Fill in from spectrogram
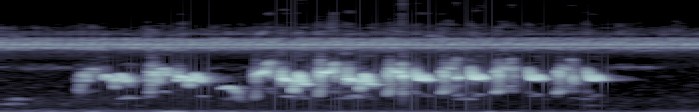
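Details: Sooty-headed bulbul calling as a trapping lure meant to provoke predators: rapid, scratchy, chattering notes tumbling over about two and a half seconds, with a steady high insect-like whine running throughout.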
